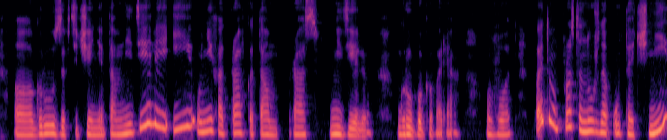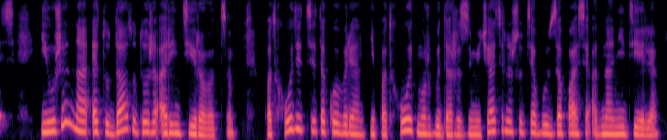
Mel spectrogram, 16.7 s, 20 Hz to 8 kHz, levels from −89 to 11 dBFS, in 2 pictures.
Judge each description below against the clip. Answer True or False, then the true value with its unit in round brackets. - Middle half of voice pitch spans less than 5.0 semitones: False (5.4 semitones)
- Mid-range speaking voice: True (180 Hz)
